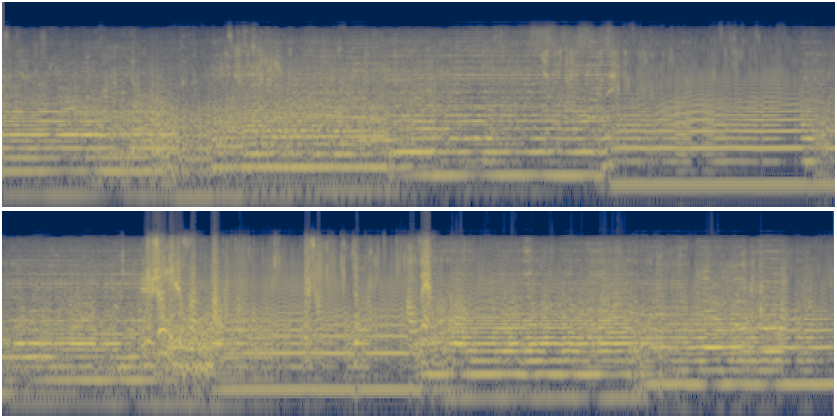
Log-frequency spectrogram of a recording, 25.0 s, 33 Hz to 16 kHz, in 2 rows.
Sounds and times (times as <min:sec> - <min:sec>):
Speech: 0:00.0 - 0:06.0, 0:08.1 - 0:09.9, 0:14.6 - 0:16.2, 0:17.0 - 0:19.6
Electronic music: 0:00.0 - 0:24.9.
